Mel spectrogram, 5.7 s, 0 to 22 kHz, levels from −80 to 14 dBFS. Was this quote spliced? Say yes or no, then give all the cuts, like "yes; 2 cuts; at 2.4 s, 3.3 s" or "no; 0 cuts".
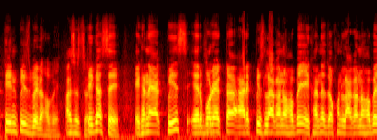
no; 0 cuts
